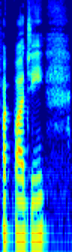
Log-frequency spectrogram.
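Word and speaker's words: Pukwudgie: PW it's spelled Puck waji um but it's pronounced pck waji it is um supposed to be translated as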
